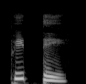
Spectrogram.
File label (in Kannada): "ಪಿಟ್ಟೆ", Kannada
